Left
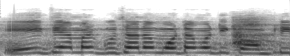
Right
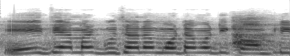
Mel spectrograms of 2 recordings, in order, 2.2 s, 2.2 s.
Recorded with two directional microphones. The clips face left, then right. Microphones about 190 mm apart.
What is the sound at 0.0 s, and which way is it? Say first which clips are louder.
A man's voice: right 1 dB; 15° right (ahead or behind).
